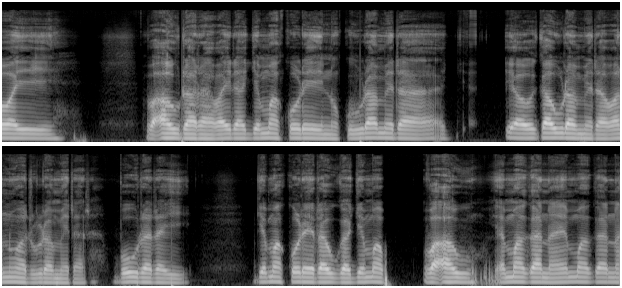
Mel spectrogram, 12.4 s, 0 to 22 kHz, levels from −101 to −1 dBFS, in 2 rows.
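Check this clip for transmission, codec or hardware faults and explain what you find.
Three DC steps occur, at 1.81, 3.59 and 7.88 s. Each time, the waveform's zero line jumps by about -29 dBFS, then decays through a 20 Hz high-pass, giving a brief low thump beneath the speech.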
